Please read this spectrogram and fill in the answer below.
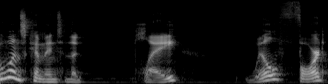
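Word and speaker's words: Will Forte: come into the play will fort i think well it's a silent e but he's still called willy or will fort for sure for short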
